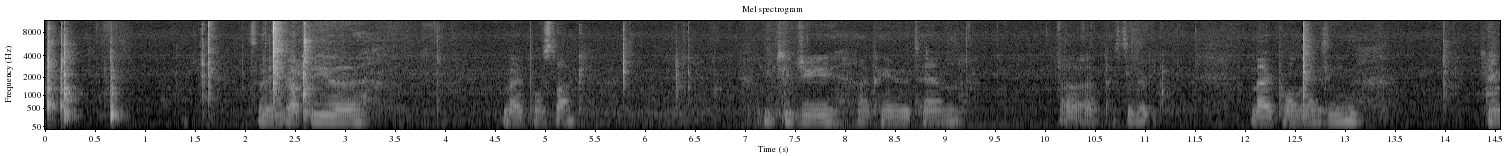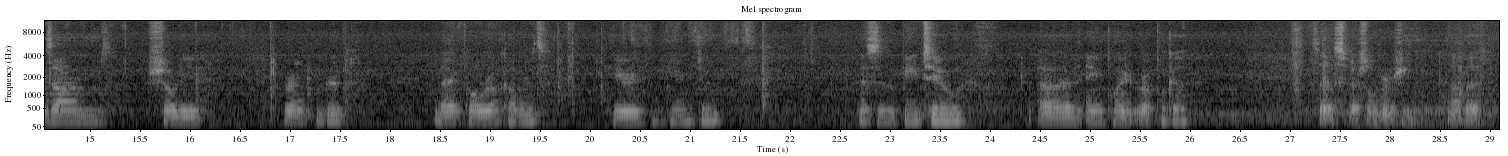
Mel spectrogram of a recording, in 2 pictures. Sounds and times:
Speech: 0:02.1 - 0:03.4, 0:04.6 - 0:05.4, 0:07.2 - 0:09.2, 0:10.2 - 0:11.1, 0:12.1 - 0:13.3, 0:14.4 - 0:16.2, 0:16.9 - 0:17.7, 0:18.5 - 0:19.6, 0:20.2 - 0:21.4, 0:22.7 - 0:23.8, 0:24.5 - 0:26.1, 0:27.2 - 0:29.0.

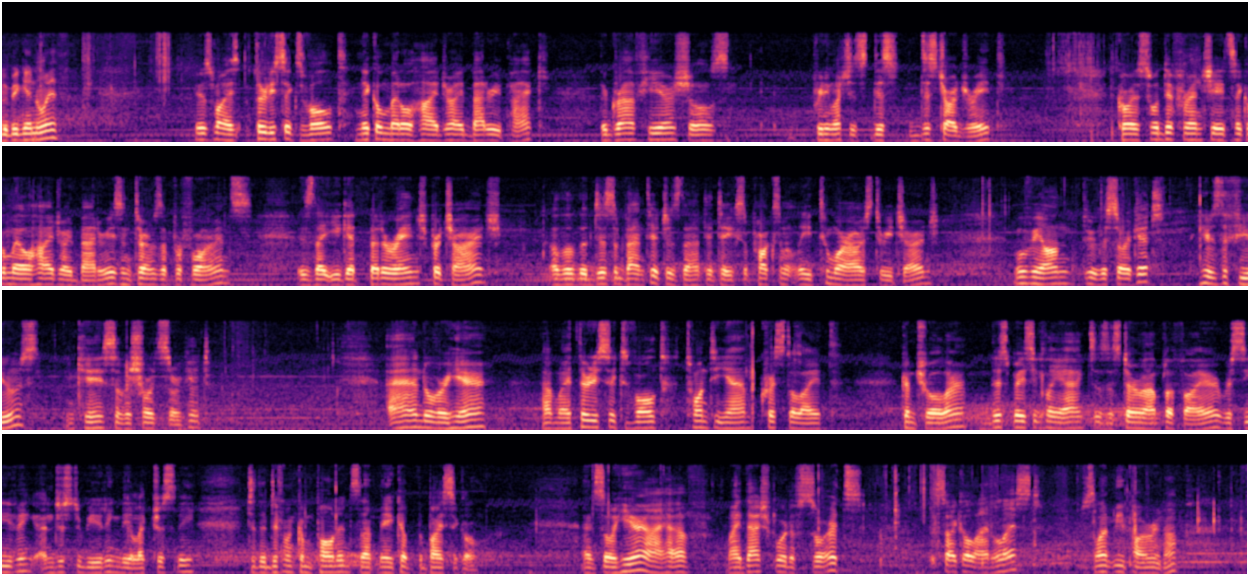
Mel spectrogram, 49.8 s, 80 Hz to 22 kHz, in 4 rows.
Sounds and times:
Speech: 0:00.0 - 0:00.6, 0:01.9 - 0:07.4, 0:08.1 - 0:10.1, 0:11.1 - 0:21.8, 0:22.6 - 0:27.0, 0:28.8 - 0:42.2, 0:43.2 - 0:46.0, 0:46.6 - 0:49.3.

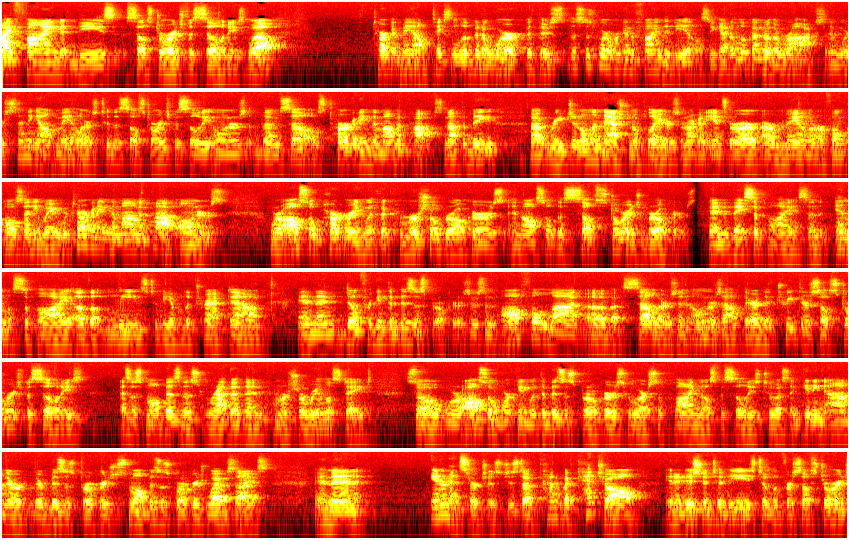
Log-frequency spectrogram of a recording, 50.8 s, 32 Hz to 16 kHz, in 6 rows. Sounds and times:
Speech: 0:00.0 - 0:02.9, 0:03.7 - 0:50.7
Inside, small room: 0:00.0 - 0:50.7.

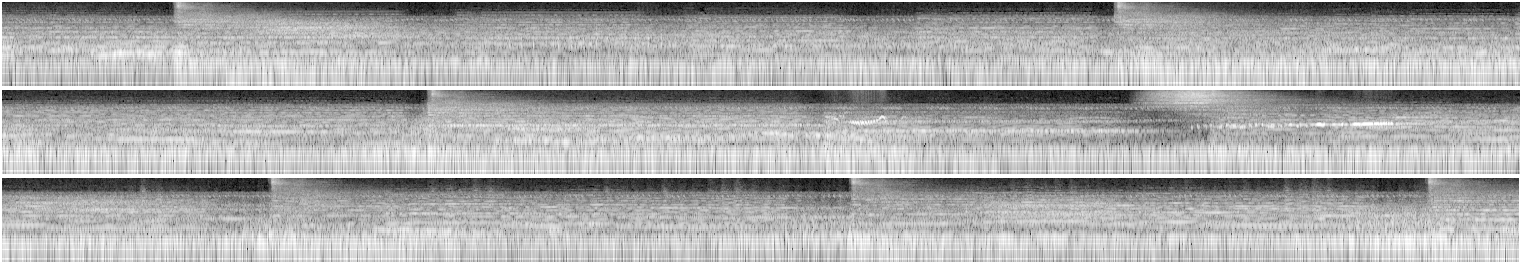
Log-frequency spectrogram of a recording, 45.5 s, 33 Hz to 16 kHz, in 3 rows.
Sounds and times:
Scary music: 0:00.0 - 0:45.5.

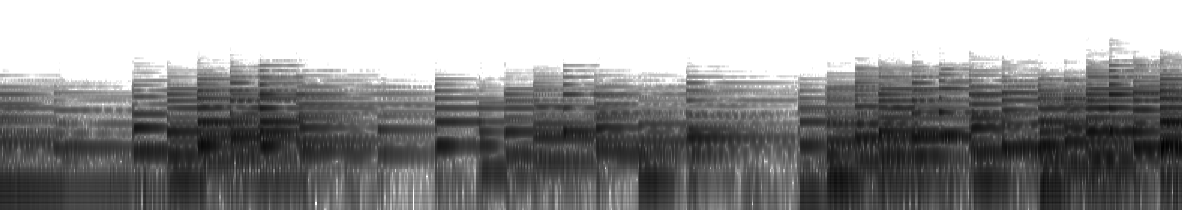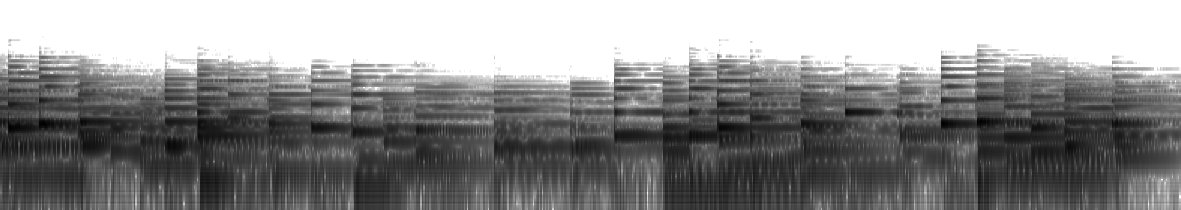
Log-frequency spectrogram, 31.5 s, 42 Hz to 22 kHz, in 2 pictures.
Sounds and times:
Music: 0:00.0 - 0:31.5.

